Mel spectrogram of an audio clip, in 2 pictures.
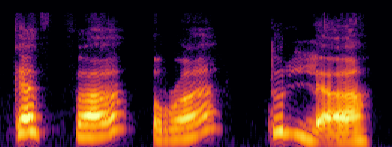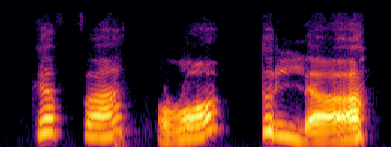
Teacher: देना, रा को हैवी करना है जबर की वजह से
